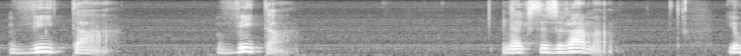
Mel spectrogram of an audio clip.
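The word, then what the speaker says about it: βήτα: have heard it like beta or beta replace the letter B with v and try to say Vita Vita next is GMA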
